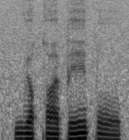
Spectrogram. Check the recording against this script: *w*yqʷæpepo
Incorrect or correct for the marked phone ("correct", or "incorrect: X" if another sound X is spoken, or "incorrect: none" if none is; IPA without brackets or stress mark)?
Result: correct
